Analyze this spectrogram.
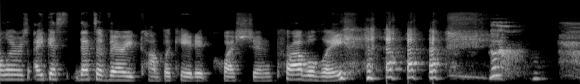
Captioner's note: laughing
